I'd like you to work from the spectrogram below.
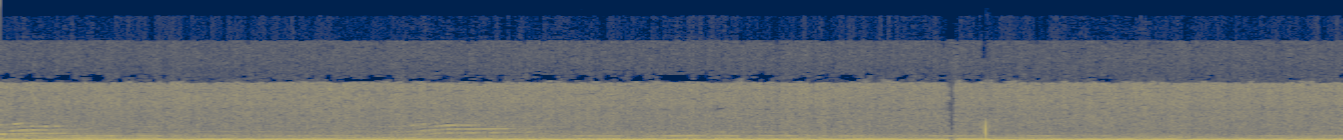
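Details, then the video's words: Domestic cat meowing indoors near a bed, as if looking for its companion that recently died; two short rising, harmonic meows near the start and around two seconds, faint over a loud steady low hum. "She begins recording a Snapchat after she notices her cat is meowing, like it's looking for its companion, and feels sorry for the little guy."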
